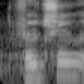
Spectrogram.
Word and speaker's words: Fuchu: Fuchu? Is that how you pronounce it?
